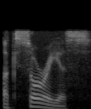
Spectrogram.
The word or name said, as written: uxorious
